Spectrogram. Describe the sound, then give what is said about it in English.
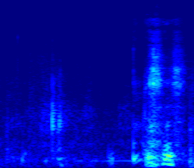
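A puppy whimpers in a few short, high, whiny bursts, growing louder and more insistent toward the end, with faint breathy sounds between them. “he's just a puppy, folks. He has to keep moving.”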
